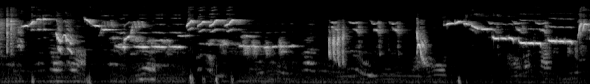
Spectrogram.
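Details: Brown-chested jungle flycatcher lure song meant to provoke fighting. Quick slurred whistles and chattering rattles come in bursts separated by brief gaps, ending in long clear descending whistles.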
